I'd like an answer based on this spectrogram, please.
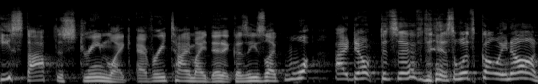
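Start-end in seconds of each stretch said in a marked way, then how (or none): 2.8-5.4 put-on poor, high-pitched Australian accent. Speaker retells a streamer's reaction to a donation, bad Australian accent. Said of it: "not a very good Australian accent".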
